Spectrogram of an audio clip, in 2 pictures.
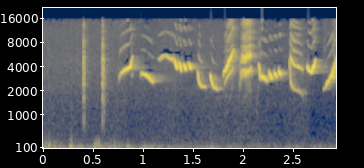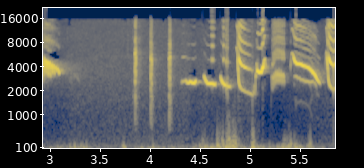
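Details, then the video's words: Caged white-rumped shama (chòe lửa, murai batu) giving stimulating fighting song: high fluttering whistled phrases around 3–4k, sharp ticks, then fast upswept notes, with some low thumps. "hót dụ chim kích lửa hót đấu căng lửa"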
